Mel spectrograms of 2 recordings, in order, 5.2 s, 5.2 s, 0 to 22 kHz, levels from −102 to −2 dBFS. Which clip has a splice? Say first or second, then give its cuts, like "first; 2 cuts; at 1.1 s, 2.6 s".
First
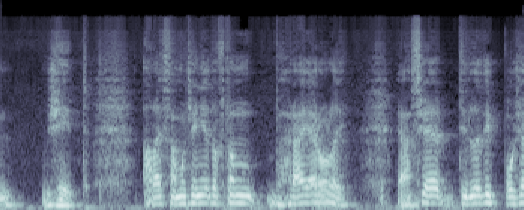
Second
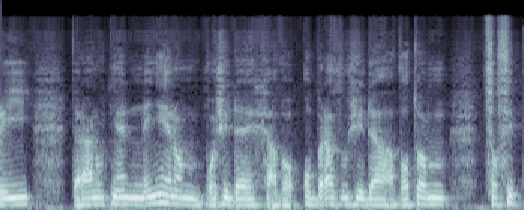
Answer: first; 1 cut; at 4.2 s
